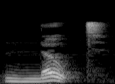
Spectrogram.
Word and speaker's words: note: Then we'll notice that this word has the silent E, and this word would be note.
